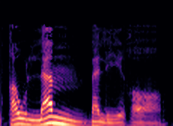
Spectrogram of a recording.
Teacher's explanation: تنوین به جای نون ساکنه میم ساکنه خوانده میشه، که این در تجوید معمولا مطرح میشه و بهش میگیم قلب به میم.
